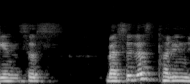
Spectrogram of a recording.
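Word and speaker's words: Bacillus: Isolated from the bacterium बेसिलस थरिनजियेंसिस। Okay, let's see हाउ to pronounce this bacteria. Okay, B ए इज बै, सी आई एन इज सिल, एल यू एस इज लस, बैसिलस।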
